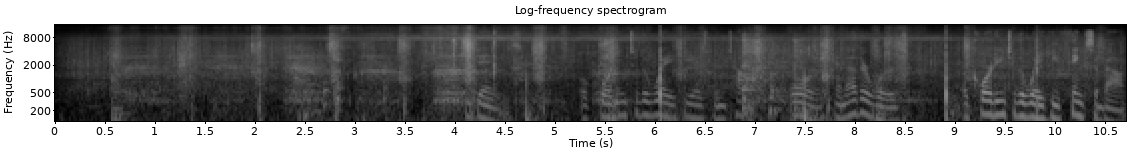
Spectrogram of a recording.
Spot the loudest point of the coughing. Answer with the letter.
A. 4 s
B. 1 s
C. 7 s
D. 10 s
C.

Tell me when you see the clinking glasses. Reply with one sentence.
You can't hear the clinking glasses here.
